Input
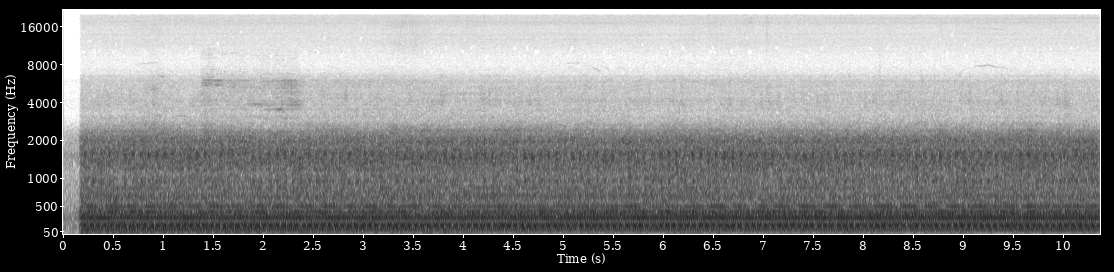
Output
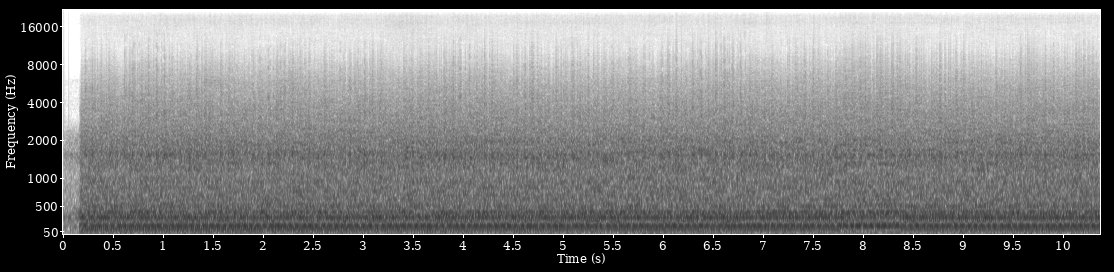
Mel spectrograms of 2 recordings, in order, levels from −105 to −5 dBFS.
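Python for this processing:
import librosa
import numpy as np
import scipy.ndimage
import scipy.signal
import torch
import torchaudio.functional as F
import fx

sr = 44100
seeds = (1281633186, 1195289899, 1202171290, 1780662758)

y = fx.comb(x, sr, ms=5.4, depth=0.77, at=(7.75, 8.37))
y = 10.0 ** (-31.5 / 20.0) * np.tanh(y / 10.0 ** (-31.5 / 20.0))
y = fx.room_early_taps(y, sr, ms=(13, 52), db=(-8.5, -5.0))
y = y * librosa.db_to_amplitude(2.0)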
